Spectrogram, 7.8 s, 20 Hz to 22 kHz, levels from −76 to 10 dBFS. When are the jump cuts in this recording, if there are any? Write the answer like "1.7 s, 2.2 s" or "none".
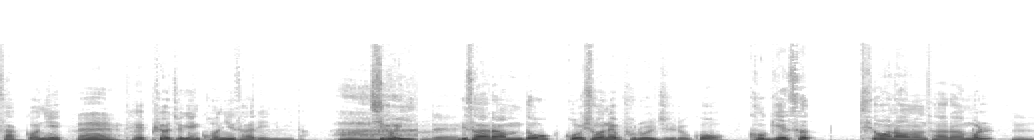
3.1 s, 4.2 s, 5.5 s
